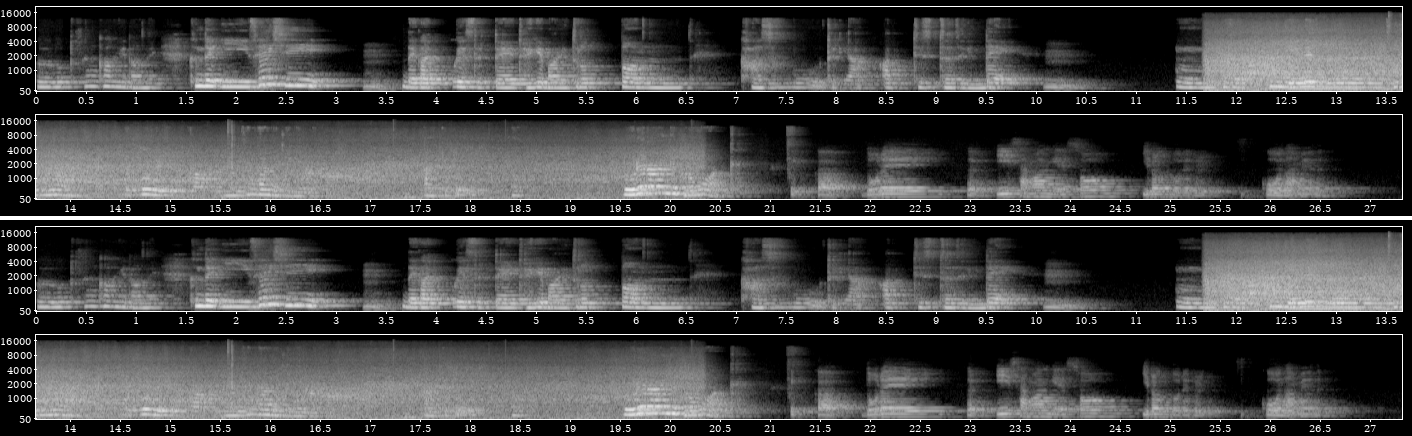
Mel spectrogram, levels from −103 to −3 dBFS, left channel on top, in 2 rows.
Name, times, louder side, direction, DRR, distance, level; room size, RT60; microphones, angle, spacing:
voice 1, 0.0-2.8 3.7-5.6 5.9-6.5 7.0-9.7 11.4-16.6 17.5-18.1 18.4-18.5 19.5-20.5, left 1 dB, 45° left, 1 dB, 1.8 m, -27 dB
voice 2, 3.3-3.6 7.3-7.7 8.8-9.2 10.1-10.5 14.4-14.7 17.7-18.0 18.5-18.7 21.4-24.5 24.7-25.4 25.9-26.5, equal, 45° right, 2 dB, 1.9 m, -40 dB
sound 1, 11.7-20.4, equal, ahead, 0.5 m, -31 dB
12.0 x 12.0 x 3.4 m, 0.84 s
head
